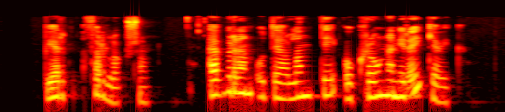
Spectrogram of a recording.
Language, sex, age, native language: Icelandic, female, 30-39, Icelandic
